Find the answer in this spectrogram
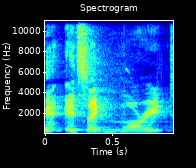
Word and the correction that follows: Maori: it's like, what's it, the Maury, like, tattoos? Is that, am I saying that right? – Oh, like. – Yeah, in, like, the Polynesia, or, like, the. – Yeah, Maori. – Is it Maori, thank you.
